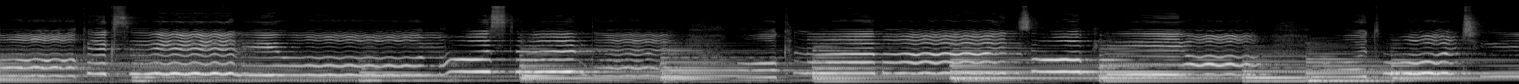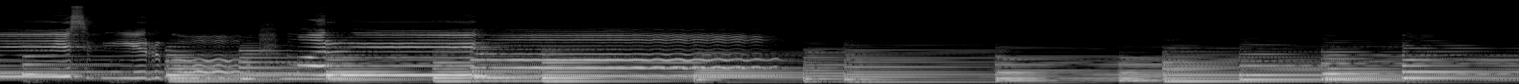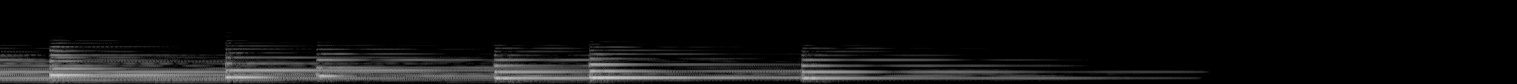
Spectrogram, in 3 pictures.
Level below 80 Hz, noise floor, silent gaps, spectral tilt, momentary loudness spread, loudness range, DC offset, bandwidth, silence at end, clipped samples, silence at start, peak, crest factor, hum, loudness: -76 dBFS; -71 dBFS; none; -6 dB/octave; 20 LU; 14 LU; under 0.1%; 16 kHz; 5.55 s; under 0.1%; 0 s; -2 dBFS; 18 dB; none; -17 LUFS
